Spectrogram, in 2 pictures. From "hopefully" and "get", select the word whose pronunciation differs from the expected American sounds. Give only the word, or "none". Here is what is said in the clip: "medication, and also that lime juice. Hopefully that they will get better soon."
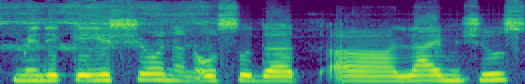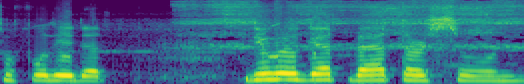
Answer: hopefully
